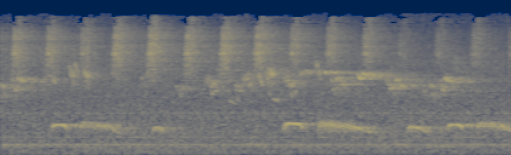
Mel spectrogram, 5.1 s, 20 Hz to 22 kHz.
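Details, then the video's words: Early-morning birds recorded on a Canon PowerShot SX700 HS: repeated soft, hollow cooing notes alternate with fast high-pitched chirps and twitters, all over a persistent low hum. "Bird 早安曲"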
